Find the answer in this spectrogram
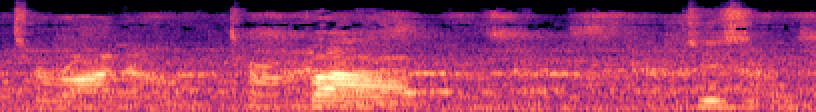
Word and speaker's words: Toronto: Well, properly, it's Toronto. But how do for- yeah. For Locals? lazy, Toronto. Toronto. You drop. I Toronto. just say Toronto.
